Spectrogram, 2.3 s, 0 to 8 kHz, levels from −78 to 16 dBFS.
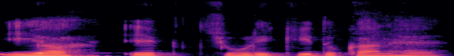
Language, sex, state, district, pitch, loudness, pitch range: Hindi, male, Jharkhand, Deoghar, 150 Hz, -18 LUFS, 145-155 Hz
